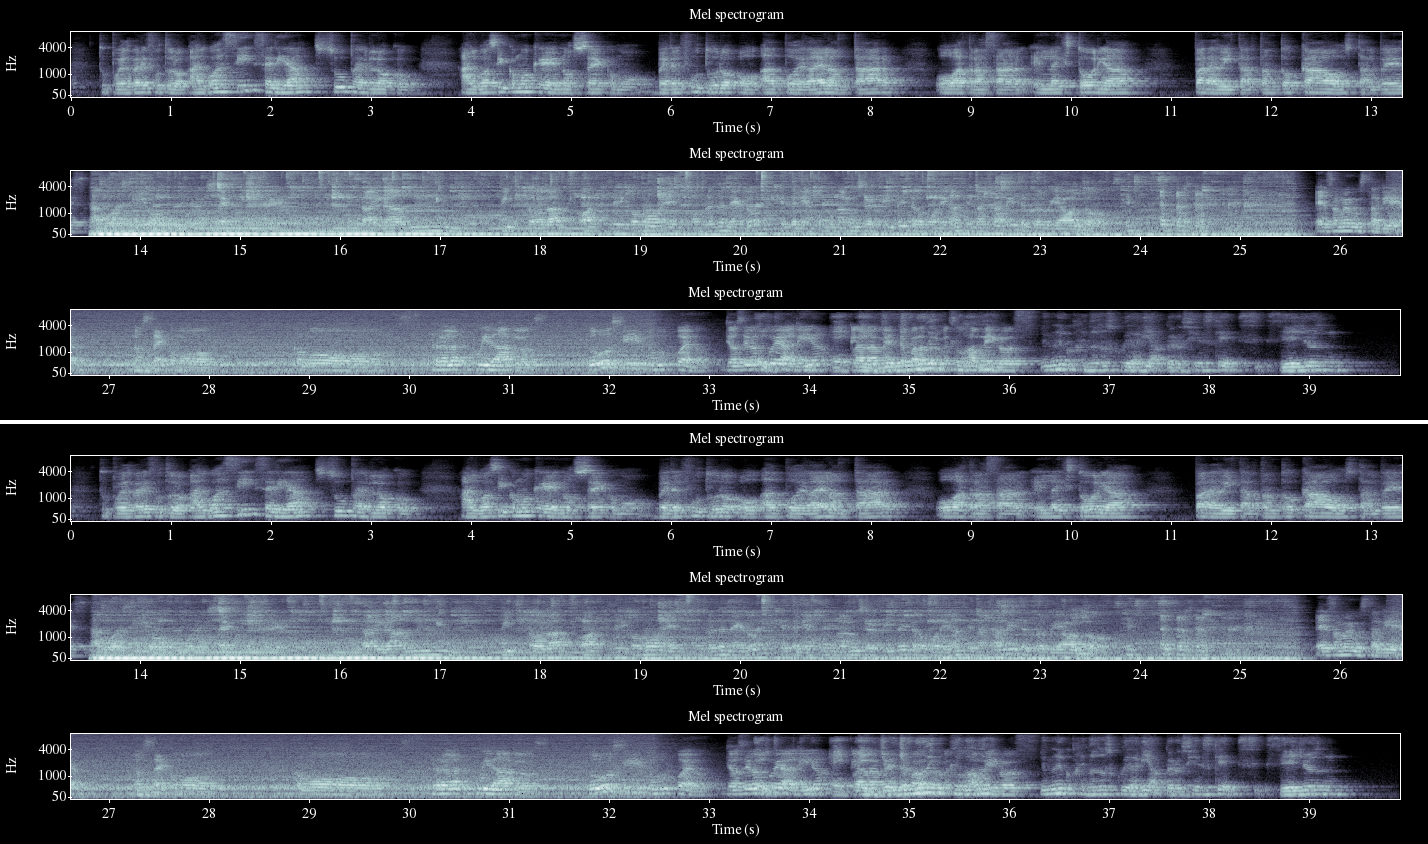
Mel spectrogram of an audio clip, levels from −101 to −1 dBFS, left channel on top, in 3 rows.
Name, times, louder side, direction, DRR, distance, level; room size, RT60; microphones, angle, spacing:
voice 1, 0.3-8.2 8.7-10.6 11.2-15.5 16.2-17.3 17.6-23.7 24.4-25.2 25.8-26.7 27.2-28.1 28.8-31.4 31.8-36.1, equal, 50° left, 2 dB, 0.7 m, -24 dB
sound 1, 13.5-25.6, equal, 85° left, 0.6 m, -19 dB
sound 2, 26.5-33.1, left 1 dB, 15° left, 0.3 m, -28 dB
voice 2, 33.9-35.9 36.3-39.3, equal, 60° right, 3 dB, 0.6 m, -25 dB
2.5 x 2.1 x 3.8 m, 0.66 s
head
